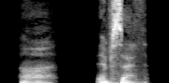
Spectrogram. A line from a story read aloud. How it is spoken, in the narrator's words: I growled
